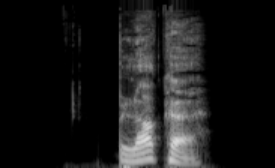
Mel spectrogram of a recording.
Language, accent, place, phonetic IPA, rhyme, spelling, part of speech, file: German, Germany, Berlin, [ˈblɔkə], -ɔkə, Blocke, noun, De-Blocke.ogg
- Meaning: dative singular of Block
